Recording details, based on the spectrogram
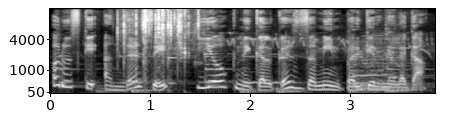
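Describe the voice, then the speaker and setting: Animated woman narrating a children's story. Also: fairly low pitch, a little slow. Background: background music.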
